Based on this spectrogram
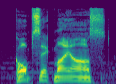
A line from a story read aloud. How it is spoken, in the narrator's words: Nichols grunted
